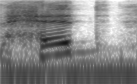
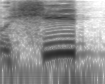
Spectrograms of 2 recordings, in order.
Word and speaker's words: he'd: a manner before okay let's try that long e instead of head so he'd never seen he'd never seen he'd never seen such manners before okay one more time e is your tongue in the back he he'd never seen he'd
